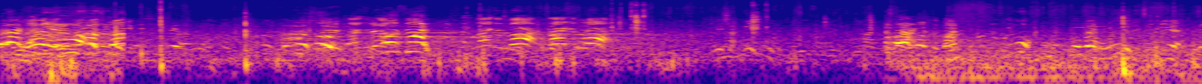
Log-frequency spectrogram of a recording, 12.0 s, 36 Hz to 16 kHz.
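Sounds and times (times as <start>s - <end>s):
football being kicked: 11.1s - 11.5s.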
